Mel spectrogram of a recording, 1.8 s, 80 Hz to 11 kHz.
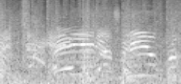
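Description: Rifle and machine-gun fire crackles in a Company of Heroes 2 battle between grenadiers and riflemen, in quick overlapping bursts at moderate volume with whistling ricochet-like tones mixed in.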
